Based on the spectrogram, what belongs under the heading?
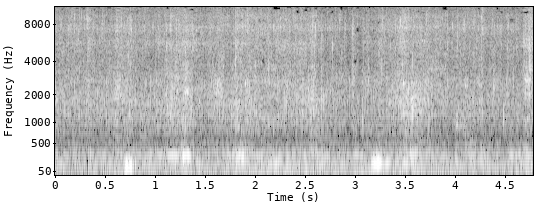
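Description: Faint, steady sizzling of chicken karahi frying in oil in the pan, with two brief soft low sounds about a second in and near three seconds in.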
